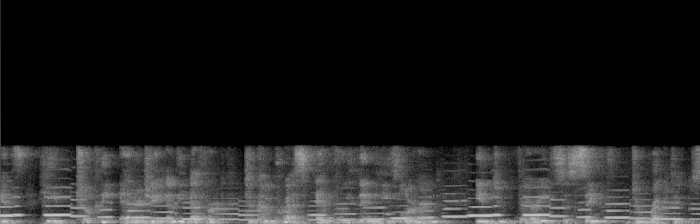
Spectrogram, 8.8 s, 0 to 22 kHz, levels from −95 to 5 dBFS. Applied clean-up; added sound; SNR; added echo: none; Wind instrument, woodwind instrument; 1 dB; reverberation time 0.7 s.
